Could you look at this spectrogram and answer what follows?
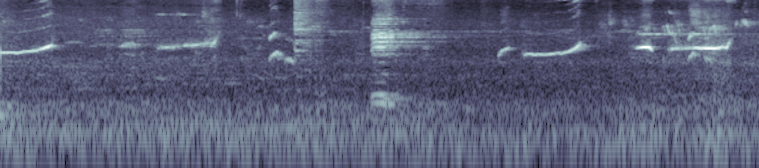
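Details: Pet cockatiel kept at home, giving a series of short rising whistles repeated at irregular intervals, with a few sharp clicks and knocks between them.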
